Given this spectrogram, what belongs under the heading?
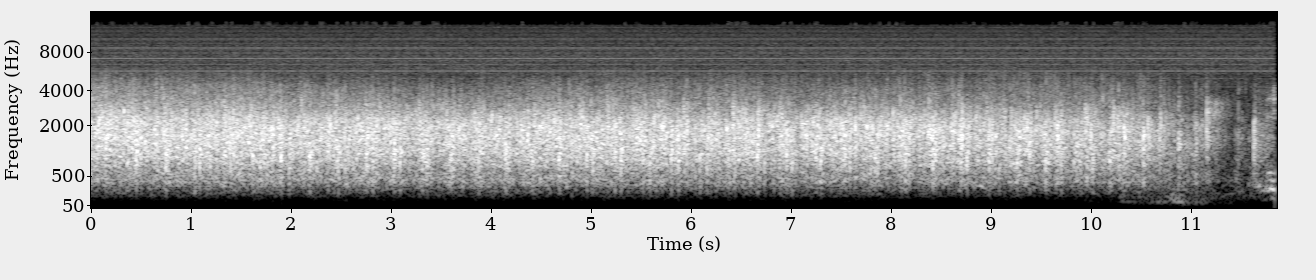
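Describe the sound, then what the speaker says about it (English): Sustained, dense applause from a school band concert audience at Hollis High School, steady and loud for about ten seconds before tapering off near the end. "So let's give them a round of applause."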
